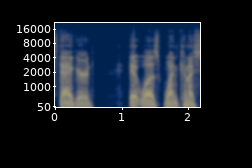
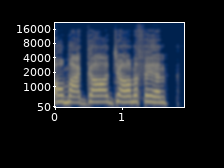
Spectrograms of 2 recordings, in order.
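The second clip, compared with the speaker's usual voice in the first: Southern woman's voice, very high-pitched and very slow; 5 dB louder than usual. Retelling a phone call answered by a strange woman: imitating a Southern-accented woman. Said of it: "a strange Southern voice picks up".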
